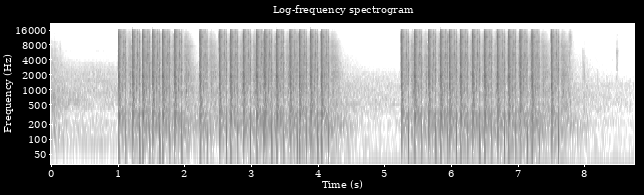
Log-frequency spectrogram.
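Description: A rifle fires rapid bursts of automatic gunfire.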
